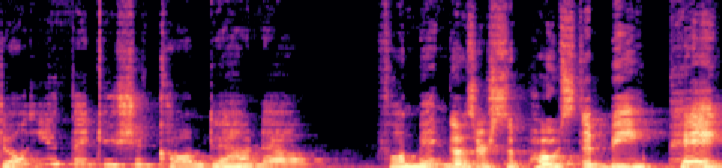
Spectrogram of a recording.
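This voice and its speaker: A woman performs a loud, put-on character voice at an extremely high pitch. Her pitch swings very widely as she goes at a moderate pace. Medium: read story. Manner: loud, squawking.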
